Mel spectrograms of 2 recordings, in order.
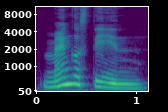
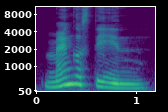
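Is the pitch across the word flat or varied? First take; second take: varied; varied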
